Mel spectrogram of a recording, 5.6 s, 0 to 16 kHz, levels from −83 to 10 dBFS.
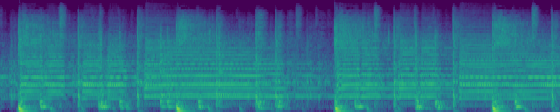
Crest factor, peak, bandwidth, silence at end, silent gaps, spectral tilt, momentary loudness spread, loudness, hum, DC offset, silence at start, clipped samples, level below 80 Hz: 18 dB; -4 dBFS; 14 kHz; 0 s; none; -4 dB/octave; 4 LU; -21 LUFS; none; under 0.1%; 0 s; under 0.1%; -34 dBFS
